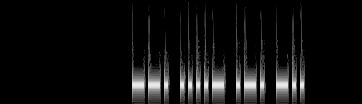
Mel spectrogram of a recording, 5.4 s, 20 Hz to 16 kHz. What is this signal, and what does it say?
Morse code, heard as a keyed tone, about 20 wpm, 700 Hz. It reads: G4RD
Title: DXCC-100 Call Signs - 4 Characters - Repeated 3x - 20wpm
